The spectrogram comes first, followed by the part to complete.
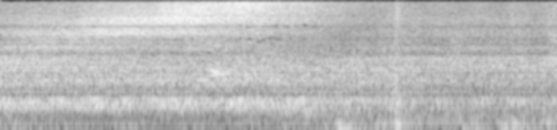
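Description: Steady rumbling, hissing background noise of a large hall, with a few soft low thumps.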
